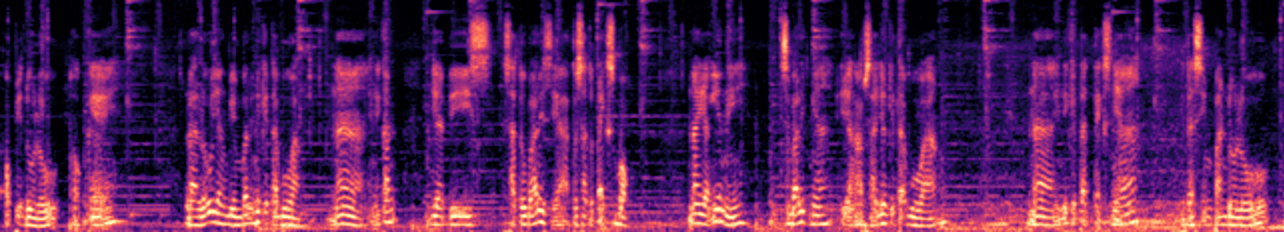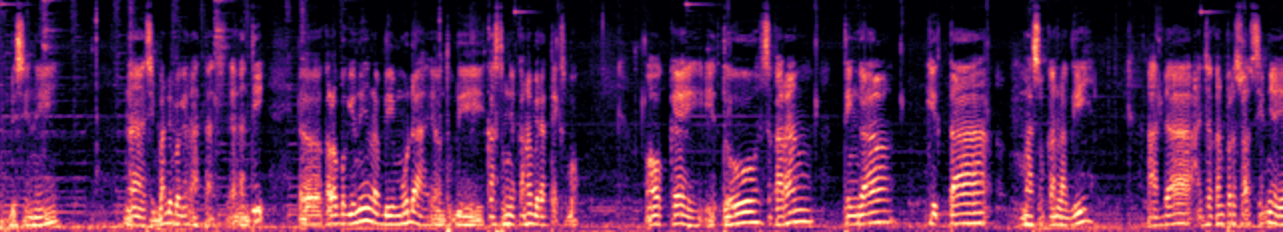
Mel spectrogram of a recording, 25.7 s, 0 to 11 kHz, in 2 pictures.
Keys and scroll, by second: 3.2 Delete, 8.7 BackSpace, 9.2 BackSpace, 9.9 BackSpace.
